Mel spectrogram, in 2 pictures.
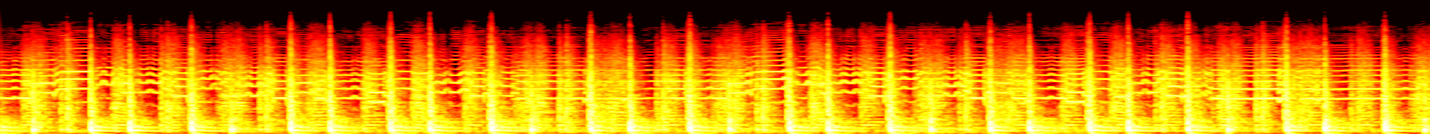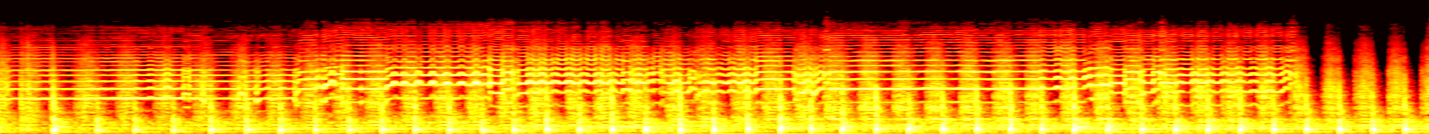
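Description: Davul and zurna playing a folk tune: the zurna's shrill, reedy melody runs throughout while the davul beats steady strokes, about three a second. The drum drops out about halfway and comes back near the end, as the zurna briefly stops.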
